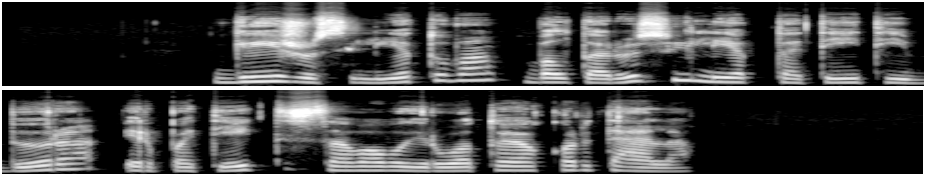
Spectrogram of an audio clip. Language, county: Lithuanian, Alytus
